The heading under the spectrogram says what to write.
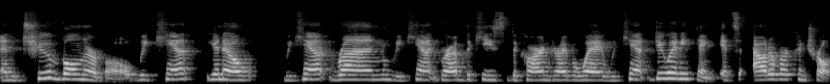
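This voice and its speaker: With hardly any pauses, a woman talks at a moderate pace in a fairly high pitch, showing ordinary pitch variation and big swings in loudness. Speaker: podcast host. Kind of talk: casual chat.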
